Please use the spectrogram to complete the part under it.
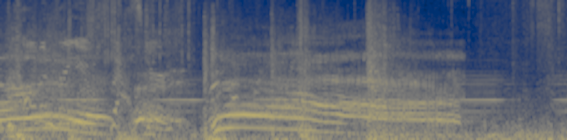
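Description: A monster lets out long, loud groaning roars.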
